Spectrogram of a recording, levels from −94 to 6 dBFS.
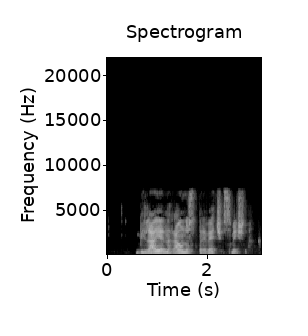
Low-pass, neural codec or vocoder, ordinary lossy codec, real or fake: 7.2 kHz; none; AAC, 64 kbps; real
